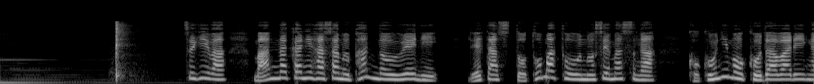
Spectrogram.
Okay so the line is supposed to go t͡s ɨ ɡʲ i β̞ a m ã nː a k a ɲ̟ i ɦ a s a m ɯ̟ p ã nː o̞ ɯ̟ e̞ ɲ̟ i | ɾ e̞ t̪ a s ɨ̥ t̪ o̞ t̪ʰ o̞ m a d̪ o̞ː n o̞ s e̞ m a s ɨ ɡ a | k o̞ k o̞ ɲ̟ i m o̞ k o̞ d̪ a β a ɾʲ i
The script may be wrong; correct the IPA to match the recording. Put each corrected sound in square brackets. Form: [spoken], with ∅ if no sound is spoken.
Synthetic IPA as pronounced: t͡s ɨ ɡʲ i β̞ a m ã nː a k a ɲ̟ i ɦ a s a m ɯ̟ p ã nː o̞ ɯ̟ e̞ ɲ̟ i | ɾ e̞ t̪ a s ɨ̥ t̪ o̞ [t̪] o̞ m a [t̪] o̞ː n o̞ s e̞ m a s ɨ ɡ a | k o̞ k o̞ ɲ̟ i m o̞ k o̞ d̪ a β a ɾʲ i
